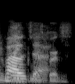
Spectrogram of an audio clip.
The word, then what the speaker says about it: Roethlisberger: And the only other guy that I could think that's close to it that would not be black is Ben Roethlisberger, but he's a dick. – You mispronounced his name, sir. That's Ben Roethlisberger.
